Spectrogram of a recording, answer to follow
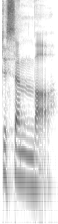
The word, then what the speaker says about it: December: What does help immensely with all this, by the way, is if the vowel on the last syllable of December is an R sound, December.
